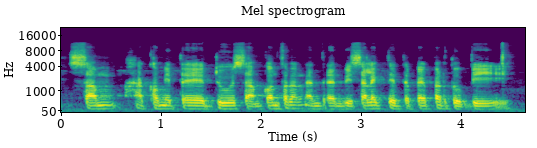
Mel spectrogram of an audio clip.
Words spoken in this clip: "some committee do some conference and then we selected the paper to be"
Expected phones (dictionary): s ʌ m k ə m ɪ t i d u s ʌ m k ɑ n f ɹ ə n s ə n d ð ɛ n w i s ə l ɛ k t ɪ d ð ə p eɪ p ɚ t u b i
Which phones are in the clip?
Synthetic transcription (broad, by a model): s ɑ m k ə m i t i d u s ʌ m k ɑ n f ɹ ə n ə n d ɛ n w i s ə l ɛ k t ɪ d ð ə p eɪ p ɚ t u b i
